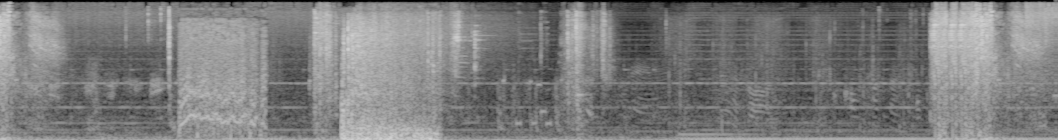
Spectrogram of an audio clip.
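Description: Acid Gat wonder weapon in Garry's Mod firing bursts, loud hissing blasts of a few seconds each separated by pauses, set over a steady game drone with a voice talking between shots.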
